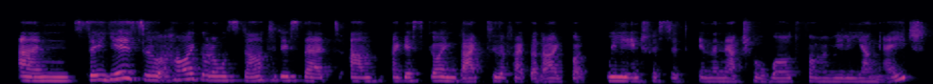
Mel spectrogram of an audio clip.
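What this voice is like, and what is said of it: German accent. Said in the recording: “you might have already picked up from my accent that I'm actually German”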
